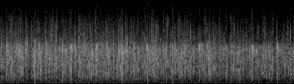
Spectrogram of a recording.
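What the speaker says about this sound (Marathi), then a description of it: "एकदा जोरदार टाळ्या होऊन जाऊ देत" A live comedy-show audience breaks into loud, steady applause, dense clapping sustained for about three seconds with a faint crowd murmur underneath and no talking.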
